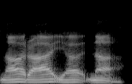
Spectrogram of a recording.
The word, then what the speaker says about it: Narayana: And Narayana has four syllables. Narayana. Those four syllables.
